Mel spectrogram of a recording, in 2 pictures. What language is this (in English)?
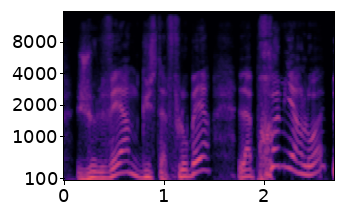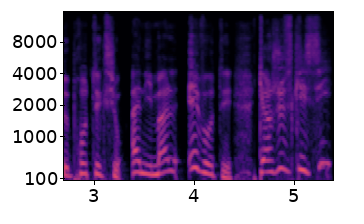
French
